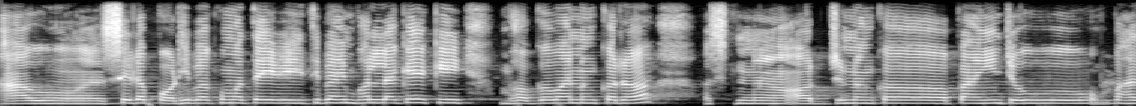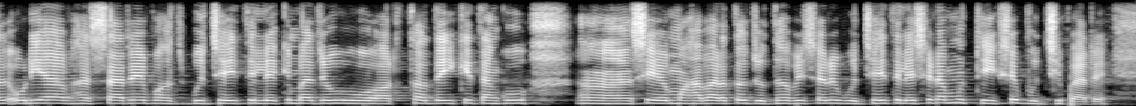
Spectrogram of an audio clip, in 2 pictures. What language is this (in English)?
Odia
